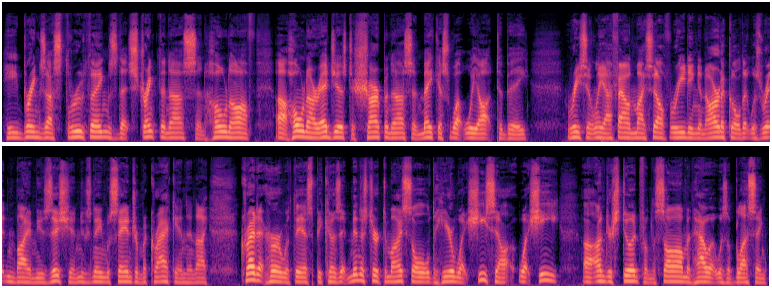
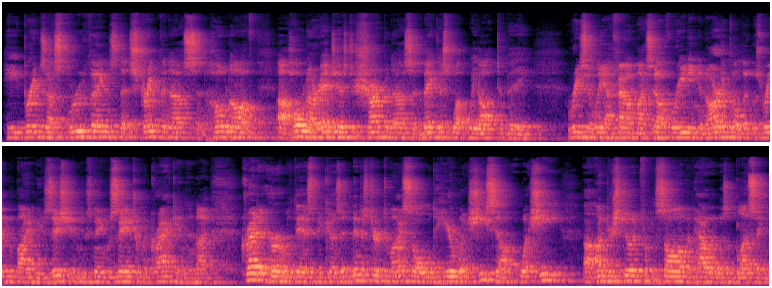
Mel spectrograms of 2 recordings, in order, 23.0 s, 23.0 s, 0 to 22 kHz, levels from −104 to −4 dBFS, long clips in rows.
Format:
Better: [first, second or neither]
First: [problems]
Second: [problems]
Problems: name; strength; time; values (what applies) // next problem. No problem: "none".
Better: first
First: none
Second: room echo; noticeable; dies away in 0.9 s // off-mic speech; far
